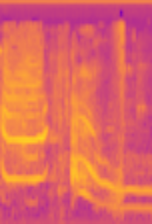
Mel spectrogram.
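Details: Beagle howling: a steady tonal note held about half a second, then after a brief break a long harmonic wail that slides downward in pitch and settles into a lower sustained tone.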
